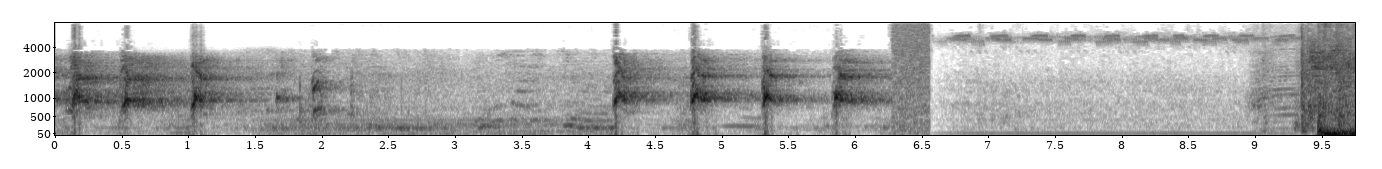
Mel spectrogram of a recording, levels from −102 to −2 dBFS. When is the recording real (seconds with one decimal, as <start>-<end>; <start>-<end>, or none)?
0.0-0.6; 1.8-9.8

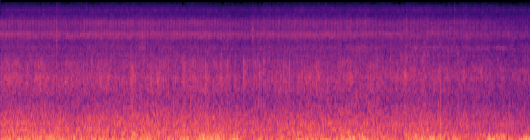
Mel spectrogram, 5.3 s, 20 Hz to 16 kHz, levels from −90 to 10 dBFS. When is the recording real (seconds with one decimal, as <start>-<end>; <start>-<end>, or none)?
0.0-5.3

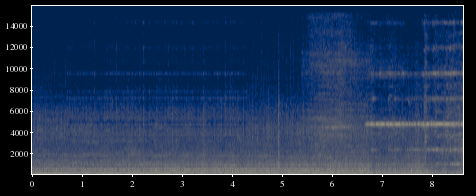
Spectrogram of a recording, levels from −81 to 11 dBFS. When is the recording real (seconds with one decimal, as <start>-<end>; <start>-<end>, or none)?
0.0-0.7; 4.3-8.6

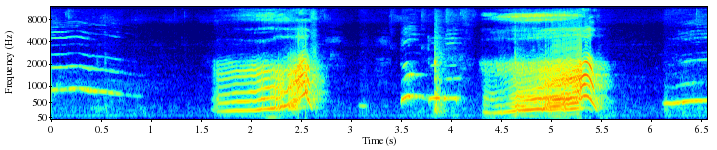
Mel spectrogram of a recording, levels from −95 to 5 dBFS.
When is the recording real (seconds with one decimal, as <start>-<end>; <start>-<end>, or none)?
0.0-4.5; 5.2-6.6

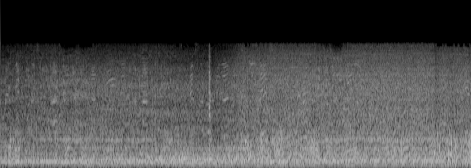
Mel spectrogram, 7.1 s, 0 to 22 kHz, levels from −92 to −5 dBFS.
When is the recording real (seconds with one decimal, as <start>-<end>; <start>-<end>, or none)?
1.3-1.9; 2.6-4.7; 5.2-7.1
